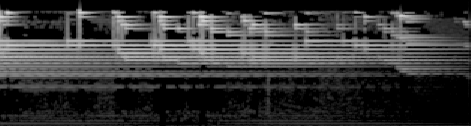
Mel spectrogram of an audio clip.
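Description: An intro sting of high, bell-like chime tones: scattered tinkling notes over a sustained ringing chord that fades out near the end.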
